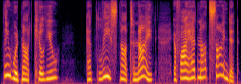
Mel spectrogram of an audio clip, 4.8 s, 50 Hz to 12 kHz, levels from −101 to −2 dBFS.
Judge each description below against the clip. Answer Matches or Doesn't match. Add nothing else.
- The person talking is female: Matches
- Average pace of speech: Matches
